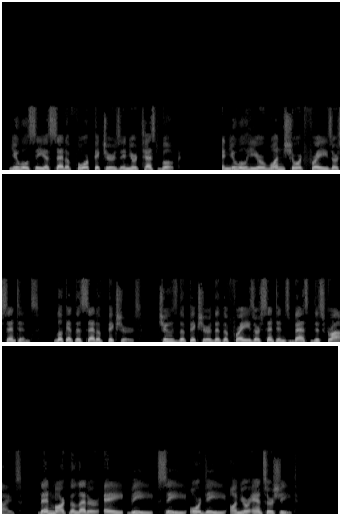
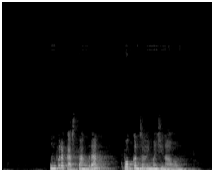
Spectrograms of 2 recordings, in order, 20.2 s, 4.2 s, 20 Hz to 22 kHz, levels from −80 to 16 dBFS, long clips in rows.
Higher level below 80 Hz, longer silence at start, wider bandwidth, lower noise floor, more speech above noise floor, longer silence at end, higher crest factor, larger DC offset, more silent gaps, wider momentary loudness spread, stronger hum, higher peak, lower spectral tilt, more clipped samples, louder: second, -68 dBFS vs -58 dBFS; second, 0.15 s vs 0.95 s; first, 8.4 kHz vs 5.2 kHz; first, under -90 dBFS vs -72 dBFS; first, over 64 dB vs 56 dB; first, 0.95 s vs 0.45 s; about the same, 16 dB vs 14 dB; neither; first, 3.59-4.39 s, 7.52-7.80 s, 8.81-8.85 s, 9.57-9.90 s, 13.94-14.24 s, 15.97-16.01 s, 16.56-16.61 s, 17.23-17.28 s vs none; second, 7 LU vs 11 LU; neither; second, -10 dBFS vs -4 dBFS; second, -6.5 dB/octave vs -9 dB/octave; neither; second, -26 LUFS vs -17 LUFS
